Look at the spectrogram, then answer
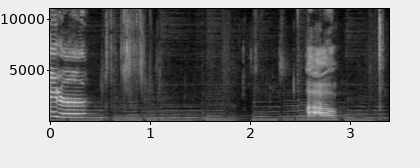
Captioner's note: baklava crunches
